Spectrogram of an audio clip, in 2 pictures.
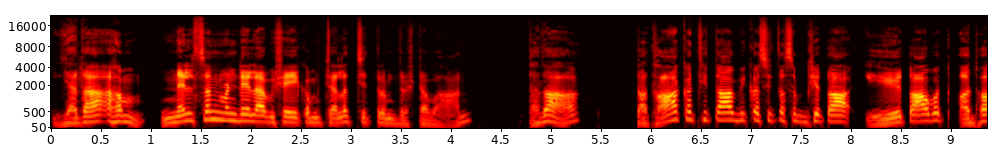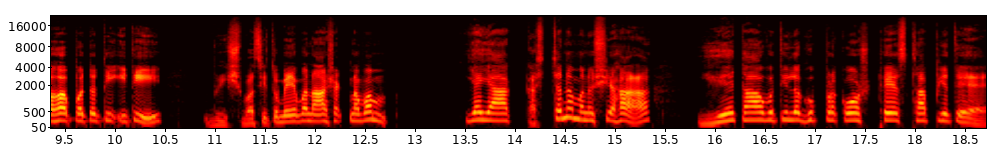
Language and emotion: Sanskrit, disgusted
